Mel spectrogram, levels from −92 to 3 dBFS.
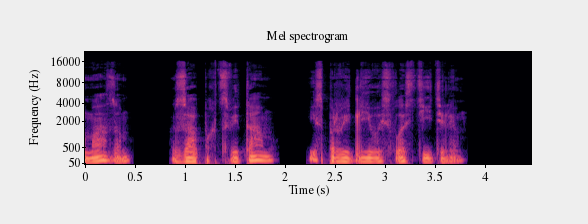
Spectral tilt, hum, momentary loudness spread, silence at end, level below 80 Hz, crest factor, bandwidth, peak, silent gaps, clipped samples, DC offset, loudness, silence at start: -6.5 dB/octave; none; 11 LU; 0.7 s; -42 dBFS; 16 dB; 16.5 kHz; -10 dBFS; 0.47-0.84 s, 1.93-2.21 s; under 0.1%; under 0.1%; -27 LUFS; 0 s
